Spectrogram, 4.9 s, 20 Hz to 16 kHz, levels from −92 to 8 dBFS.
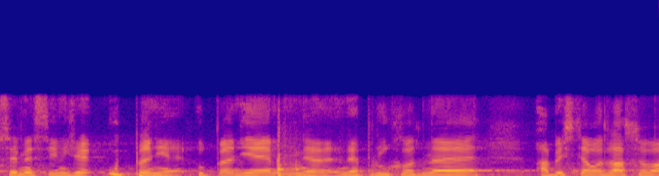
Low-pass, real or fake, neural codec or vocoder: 7.2 kHz; fake; codec, 16 kHz, 6 kbps, DAC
